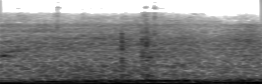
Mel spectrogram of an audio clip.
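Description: A KitchenAid immersion blender motor runs steadily with a constant low hum and whir, loud and unbroken, with no talking.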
